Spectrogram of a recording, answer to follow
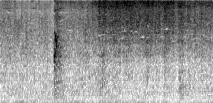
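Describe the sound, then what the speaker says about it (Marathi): Hot oil tempering of dry red chillies and curry leaves poured over cooked vegetables for a veg thali, a sudden sharp sizzle burst followed by a steady loud hiss that continues to the end. "वरून ही सुकी मिरची आणि कढीपत्त्याच्या पानांची फोडणी द्यायची आहे भाजीला"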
